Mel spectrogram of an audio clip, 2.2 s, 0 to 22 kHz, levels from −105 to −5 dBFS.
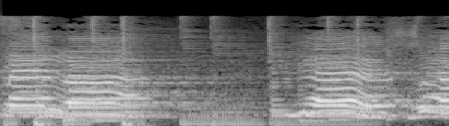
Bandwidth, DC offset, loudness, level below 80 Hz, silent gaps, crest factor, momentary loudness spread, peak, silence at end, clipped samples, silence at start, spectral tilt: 13 kHz; under 0.1%; -19 LUFS; -40 dBFS; none; 16 dB; 18 LU; -4 dBFS; 0 s; under 0.1%; 0 s; -4 dB/octave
